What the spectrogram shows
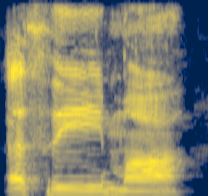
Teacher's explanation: तनवीन ज़बर है नन पे, तो इस पे हमने क्या करना है, इजहार का कायदा है। असीमा, हमजा को वाज़े तौर पे पढ़ेंगे सा नरमी के साथ, सीमा, यहाँ पे यह मद्दा और वक्फ किया तो वक्फ बिल इब्दाल, ठीक है।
